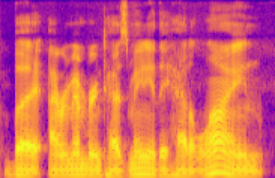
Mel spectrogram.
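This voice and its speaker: A young American man co-hosting a casual podcast in a halting, jokey way, often restarting his sentences. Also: deep voice, steady tone. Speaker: podcast co-host. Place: home studio in a house.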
